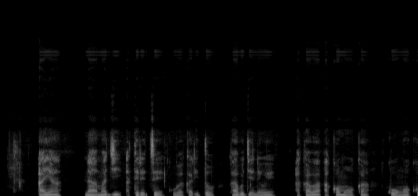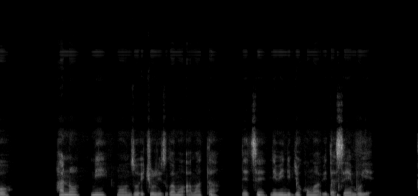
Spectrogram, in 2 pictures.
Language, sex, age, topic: Kinyarwanda, male, 18-24, finance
